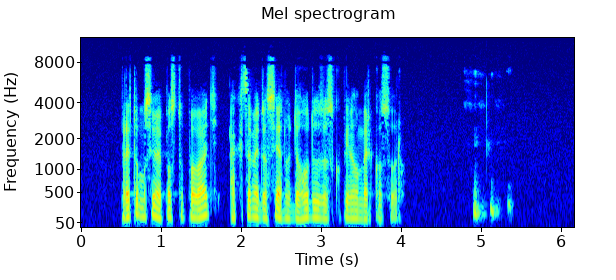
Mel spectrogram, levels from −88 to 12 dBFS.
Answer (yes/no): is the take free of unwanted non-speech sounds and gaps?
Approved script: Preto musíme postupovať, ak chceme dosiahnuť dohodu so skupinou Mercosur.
no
